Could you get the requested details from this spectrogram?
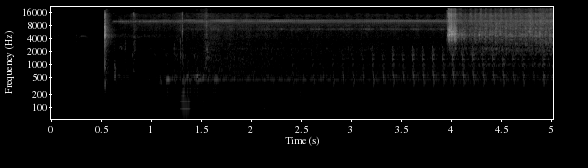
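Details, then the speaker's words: Powermatic lathe turning a thin-walled 18-inch wooden tray, scraper shear cut: faint, fast, even chatter under the scraping cut, steady with the spin, from a small knot vibrating; workpiece vibration from knot, not a big deal. "Now I if you can hear the vibration that I'm getting, there's a little bit of a knot right here that's just vibrating. That's all. Which is not a big deal."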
